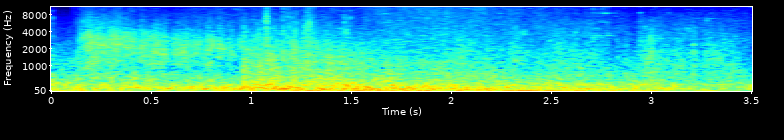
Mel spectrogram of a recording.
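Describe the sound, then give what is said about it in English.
A loud, sustained explosion roars with deep rumbling and crackling debris, a broad blast that stays intense and overwhelming throughout, with no voices. It is a church used as a field hospital being hit during Luftwaffe aerial bombardment. “Running towards the church, the explosion.”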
